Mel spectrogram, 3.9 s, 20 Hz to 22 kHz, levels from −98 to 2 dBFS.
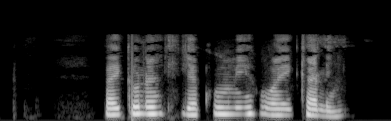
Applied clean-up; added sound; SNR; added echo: none; none; none; none.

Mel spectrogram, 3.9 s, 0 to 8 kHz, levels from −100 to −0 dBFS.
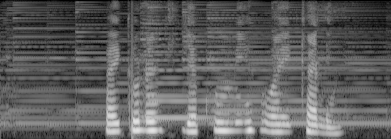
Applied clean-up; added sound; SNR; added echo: none; Harp; 15 dB; none.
